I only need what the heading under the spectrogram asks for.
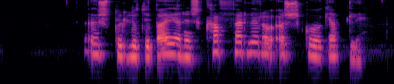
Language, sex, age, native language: Icelandic, female, 50-59, Icelandic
